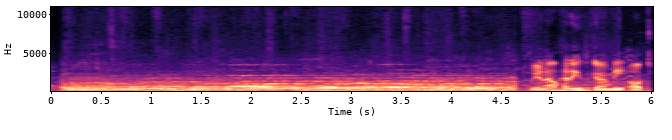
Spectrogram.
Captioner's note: crowd murmuring; dramatic music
